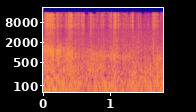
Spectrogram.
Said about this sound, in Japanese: 車の音と多分なんかガタガタ言ってる音と風の音でもうめちゃくちゃ聞こえてないと思うんですけど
